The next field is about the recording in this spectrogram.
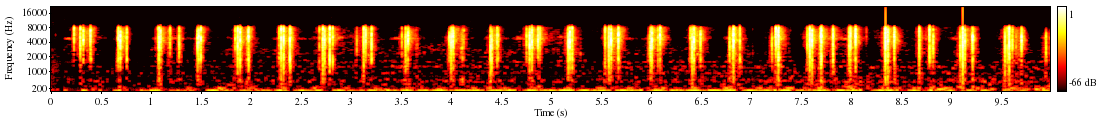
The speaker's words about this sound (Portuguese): Se você está ciente e deseja continuar, permaneça na linha após o som das minhas unhas novas batendo umas nas outras.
